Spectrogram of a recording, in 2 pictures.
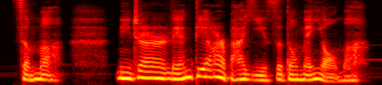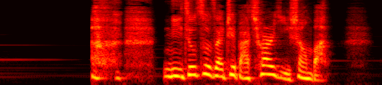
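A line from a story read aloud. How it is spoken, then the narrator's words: Laughing, low voice. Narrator (Chinese): 史托克曼笑着，用低音说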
